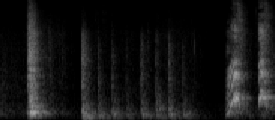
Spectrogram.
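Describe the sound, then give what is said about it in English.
A dog named Charlie barks late at night in short, loud bursts: one sharp bark, then a quick run of softer, choppy yaps, and finally two strong, tonal barks. No one speaks. “What is it, Charlie? Is something out there? Quiet down, boy.”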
